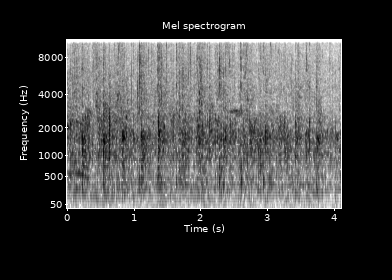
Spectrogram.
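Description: Steady applause from an audience fills the room, a dense patter of many hands clapping at an even level for several seconds, with no distinct voices standing out.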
